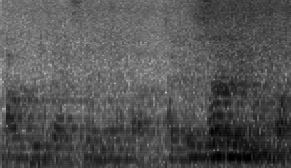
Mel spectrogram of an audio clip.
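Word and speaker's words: Akwesasne Mohawk: You know, you should pronounce this. I don't want to mess it up. Akuzasimohawk.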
